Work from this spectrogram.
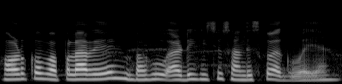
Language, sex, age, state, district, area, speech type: Santali, female, 30-45, West Bengal, Bankura, rural, spontaneous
